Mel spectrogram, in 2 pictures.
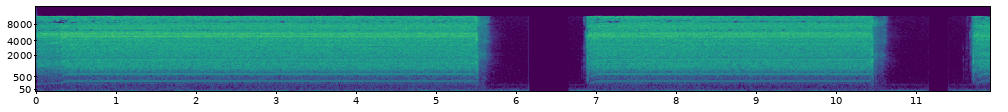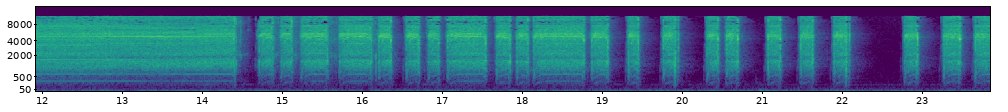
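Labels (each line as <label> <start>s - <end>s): A drill is running continuously. 0.1s - 5.7s
A drill is running continuously. 6.9s - 10.6s
A drill is running continuously. 11.7s - 14.5s
A drill is being used. 14.8s - 23.9s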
